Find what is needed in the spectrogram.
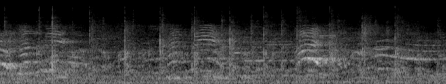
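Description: Several voices shouting and calling over one another on a football pitch, some of them high-pitched like young people's voices, with a louder shout about three seconds in.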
